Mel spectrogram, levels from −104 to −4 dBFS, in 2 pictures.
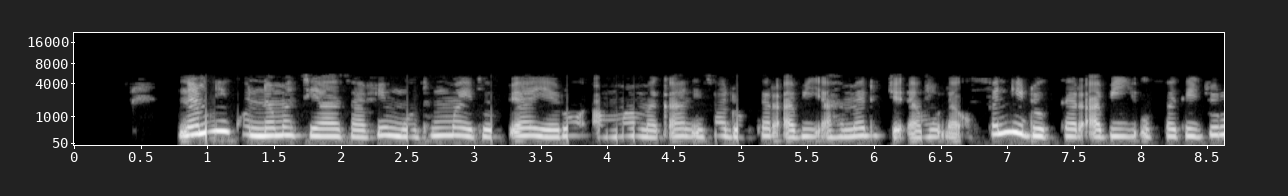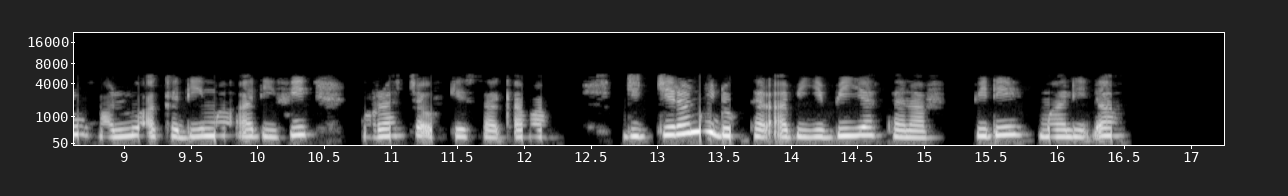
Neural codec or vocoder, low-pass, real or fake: none; 5.4 kHz; real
